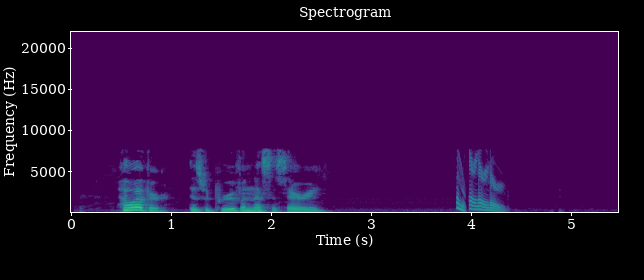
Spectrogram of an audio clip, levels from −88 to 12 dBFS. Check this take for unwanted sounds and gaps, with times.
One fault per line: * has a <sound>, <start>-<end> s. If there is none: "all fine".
* has a chirp, 3.9-4.4 s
